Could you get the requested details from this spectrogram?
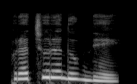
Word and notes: ಪ್ರಚುರದುಗ್ಧೆ: Kannada

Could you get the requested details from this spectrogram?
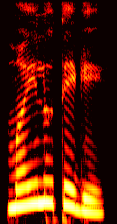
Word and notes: ಮೈಲಿತೆಗೆ: maili tege

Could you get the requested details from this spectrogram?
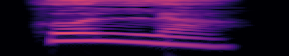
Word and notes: ಗೊಲ್ಲ: Kannada

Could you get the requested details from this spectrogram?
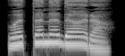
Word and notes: ವತನದಾರ: vatanadāra

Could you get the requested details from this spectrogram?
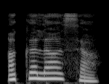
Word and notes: ಅಕಲಾಸ: akalāsa

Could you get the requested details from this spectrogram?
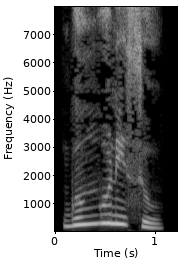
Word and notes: ಗುಂಗುಣಿಸು: guŋguṇisu

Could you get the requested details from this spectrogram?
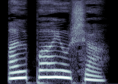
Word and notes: ಅಲ್ಪಾಯುಷ: alpāyuṣa

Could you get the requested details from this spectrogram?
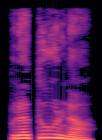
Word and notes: ಪ್ರತಾರಣ: pratāraṇa

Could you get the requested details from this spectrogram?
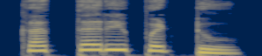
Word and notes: ಕಾತರಪಡು: kātarapaḍu

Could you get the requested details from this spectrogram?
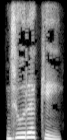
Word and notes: ಝುರಕಿ: jhuraki

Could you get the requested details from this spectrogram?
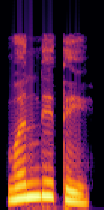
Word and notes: ವಂದಿತ: vandita

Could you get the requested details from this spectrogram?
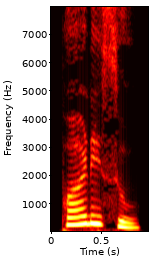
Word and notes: ಪಾಟಿಸು: Kannada

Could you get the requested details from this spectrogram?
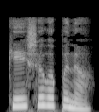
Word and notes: ಕೇಶವಪನ: Kannada

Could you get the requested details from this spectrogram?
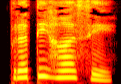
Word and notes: ಪ್ರತೀಹಾಸ: pratīhāsa

